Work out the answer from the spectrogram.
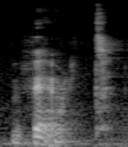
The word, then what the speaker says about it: vert: more than one thing it will sound like vert so again the S is silent but the masculine will sound like ver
